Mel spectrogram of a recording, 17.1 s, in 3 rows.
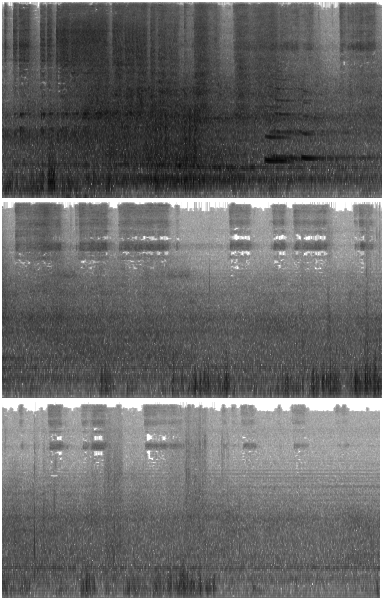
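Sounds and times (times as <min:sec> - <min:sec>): train wheels rumbling on rails: 0:00.0 - 0:17.0
train horn notes: 0:03.6 - 0:05.6.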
